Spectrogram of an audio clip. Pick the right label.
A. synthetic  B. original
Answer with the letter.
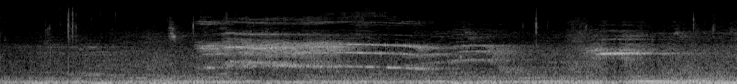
B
